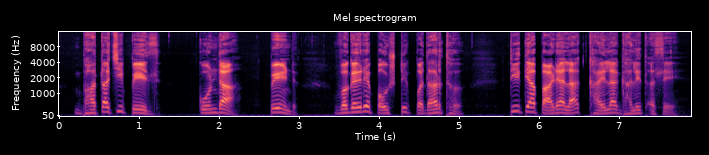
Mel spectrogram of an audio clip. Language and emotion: Marathi, neutral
